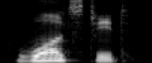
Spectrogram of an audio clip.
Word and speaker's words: Wall Street: Und er hat uns noch einen kleinen Tipp für die englische Aussprache mitgegeben, dass man nämlich W bei Wall Street nicht wie W spricht, sondern so ein bisschen wie einem kleinen O geformt, die Lippen. Also Wall Street.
